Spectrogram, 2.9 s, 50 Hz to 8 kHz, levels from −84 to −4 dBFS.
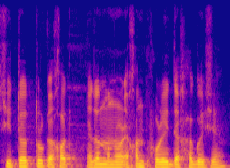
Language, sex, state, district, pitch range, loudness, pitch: Assamese, male, Assam, Kamrup Metropolitan, 125-135 Hz, -16 LUFS, 130 Hz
